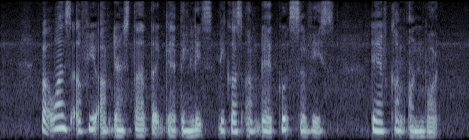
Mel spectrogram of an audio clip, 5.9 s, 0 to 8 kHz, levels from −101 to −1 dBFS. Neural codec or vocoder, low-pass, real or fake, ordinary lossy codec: codec, 16 kHz, 4 kbps, FunCodec, trained on LibriTTS, 50 frames a second; none; fake; none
